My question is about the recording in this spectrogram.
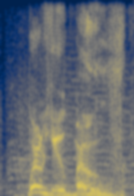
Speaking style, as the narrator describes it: he roared

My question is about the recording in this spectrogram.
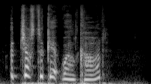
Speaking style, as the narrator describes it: said Hermione hastily

